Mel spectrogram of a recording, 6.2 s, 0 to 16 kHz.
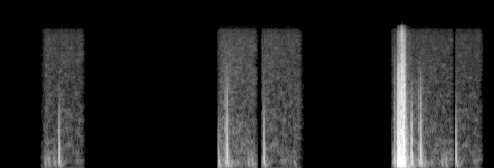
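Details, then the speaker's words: Needle EMG insertion activity: brief crackling bursts as the needle is inserted, followed by a few short extra discharges that can be normal; post-insertion activity counts as abnormal only if it lasts over 3 seconds. "Digamos que para que después de una actividad de inserción, para que una alteración pueda ser propiamente dicha como anormal, tiene que durar más de 3 segundos."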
